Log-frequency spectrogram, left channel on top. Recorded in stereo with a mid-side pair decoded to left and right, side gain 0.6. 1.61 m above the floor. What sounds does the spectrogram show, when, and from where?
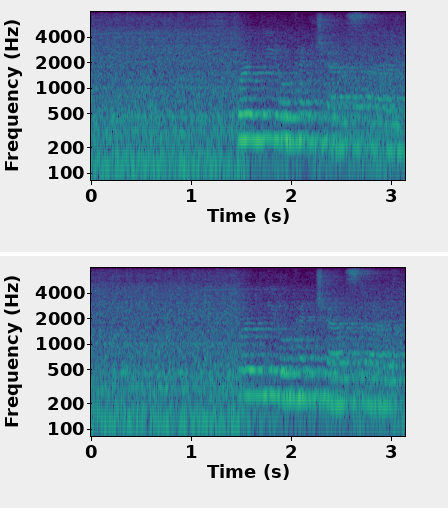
1.5 s a woman speaking: 50° left, 0.6 m; by 3.0 s 50° right, 0.9 m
